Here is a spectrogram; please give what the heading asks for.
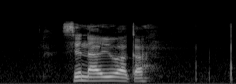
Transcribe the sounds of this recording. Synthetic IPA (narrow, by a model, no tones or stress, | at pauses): sɪnajʊakʼa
